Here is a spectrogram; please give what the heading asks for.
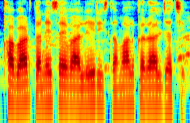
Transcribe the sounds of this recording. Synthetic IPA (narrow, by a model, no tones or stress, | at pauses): kʰəbaɾt̪ənesəjʋaleɾɪst̪emalkəɾald͡ʒat͡ʃʰe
